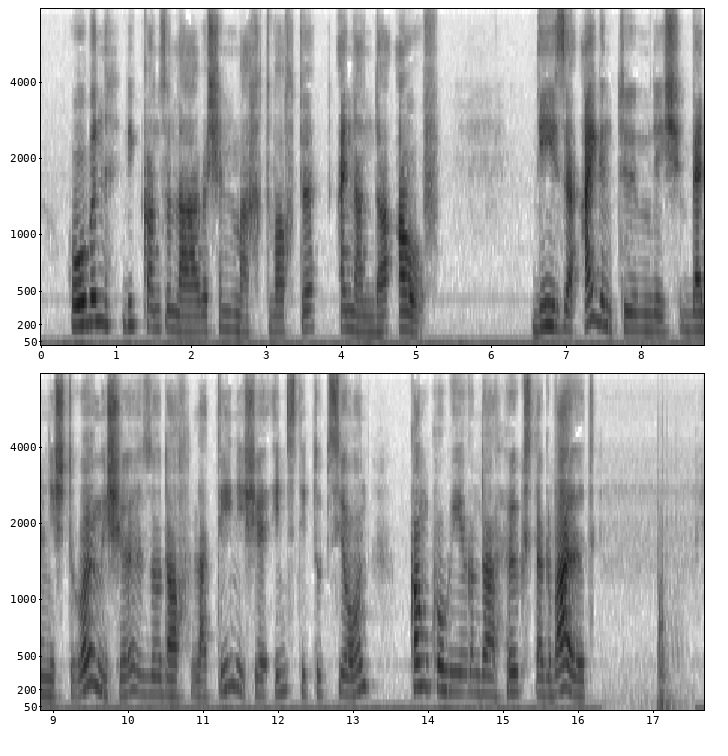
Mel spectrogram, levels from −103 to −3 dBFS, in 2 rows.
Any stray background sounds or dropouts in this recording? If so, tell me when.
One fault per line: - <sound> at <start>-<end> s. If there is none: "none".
- thud at 17.1-17.5 s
